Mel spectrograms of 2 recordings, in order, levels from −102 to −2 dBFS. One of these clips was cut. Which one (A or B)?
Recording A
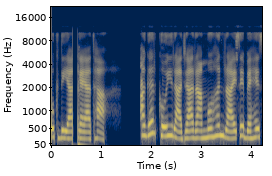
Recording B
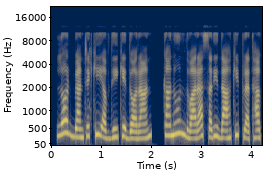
B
